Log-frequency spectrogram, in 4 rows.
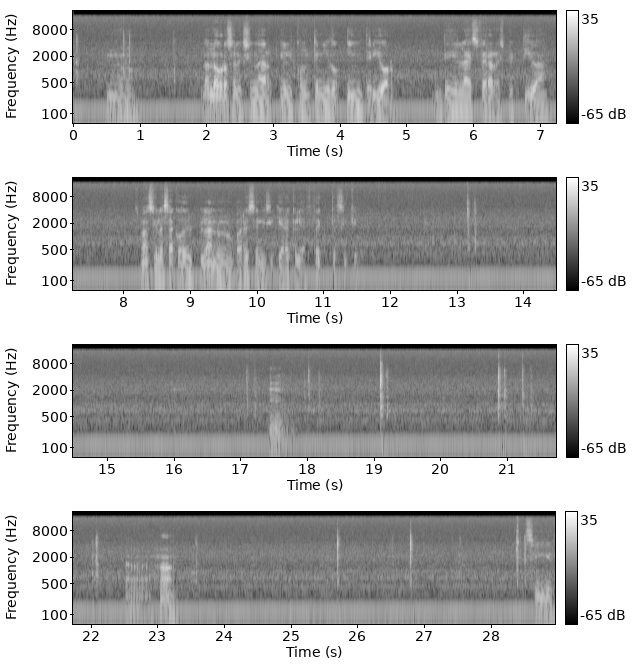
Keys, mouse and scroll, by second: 3.2-3.7 scroll down 1, 5.0-9.9 drag, 10.0 right click, 10.8 right click, 11.9 Tab, 12.6 right click, 15.8 l, 16.8 Escape, 17.8 Tab, 20.1 l, 21.1-21.6 scroll up 2, 24.6 shift+right click, 25.6 shift+right click, 27.2 ctrl+z, 28.5 z.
